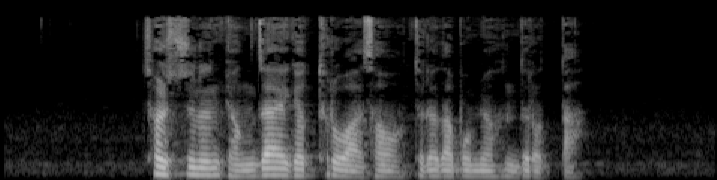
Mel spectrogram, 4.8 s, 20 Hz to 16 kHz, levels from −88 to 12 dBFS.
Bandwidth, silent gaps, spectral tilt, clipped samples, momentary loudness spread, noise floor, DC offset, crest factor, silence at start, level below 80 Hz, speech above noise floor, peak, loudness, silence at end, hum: 11.5 kHz; none; -4.5 dB/octave; under 0.1%; 16 LU; -66 dBFS; under 0.1%; 22 dB; 0.95 s; -66 dBFS; 44 dB; -4 dBFS; -23 LUFS; 0.9 s; none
